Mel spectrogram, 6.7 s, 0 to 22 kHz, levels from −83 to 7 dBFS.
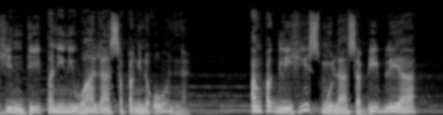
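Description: No technical faults are audible anywhere in the audio.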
